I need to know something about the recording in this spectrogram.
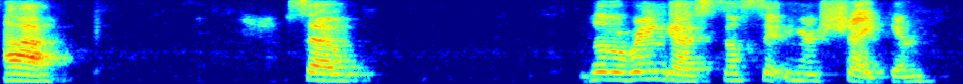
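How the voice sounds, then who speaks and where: A woman's voice: on the high side, slow, pushed and bright, slight background noise. Chatty woman on a stormy porch. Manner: chatty, rambling with many fillers. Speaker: live show co-host. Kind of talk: casual live chat reading comments. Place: outdoors on a porch during a storm. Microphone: phone camera.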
